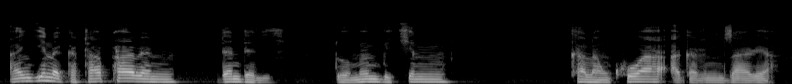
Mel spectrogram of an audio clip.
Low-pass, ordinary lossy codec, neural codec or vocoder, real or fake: 7.2 kHz; none; none; real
